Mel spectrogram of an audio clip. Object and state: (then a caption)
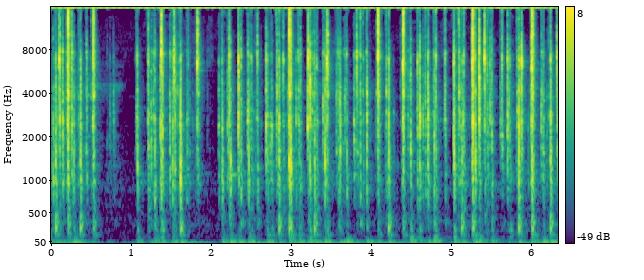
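Mechanical plastic computer keyboard. Fingertips of both hands type on a full-size beige plastic Apple Extended Keyboard II with mechanical key switches. Rapid, crisp clicky keystrokes each carry a bright snap and a low thud, with a short lull around the one-to-two-second mark before the steady typing resumes.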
